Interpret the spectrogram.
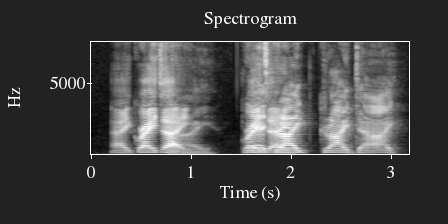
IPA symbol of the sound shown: ɐɪ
